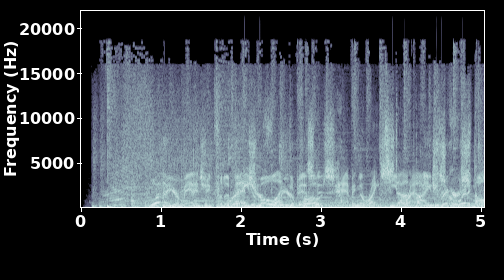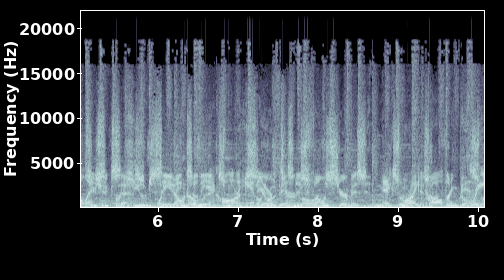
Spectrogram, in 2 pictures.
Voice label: voiceover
